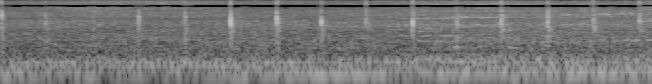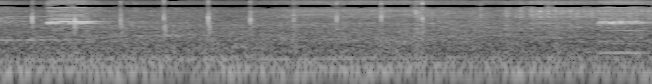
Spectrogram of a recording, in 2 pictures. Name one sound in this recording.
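Cupped hands slap rapidly on a head in a quick rhythm.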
